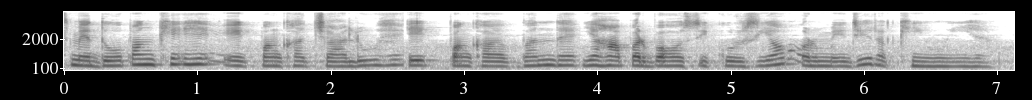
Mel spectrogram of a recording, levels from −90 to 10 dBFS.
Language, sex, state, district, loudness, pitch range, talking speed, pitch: Hindi, female, Uttar Pradesh, Ghazipur, -29 LUFS, 195-220 Hz, 185 wpm, 205 Hz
